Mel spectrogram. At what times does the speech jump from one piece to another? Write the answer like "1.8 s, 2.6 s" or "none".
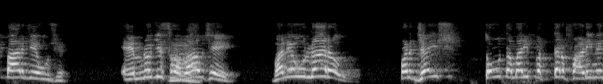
none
